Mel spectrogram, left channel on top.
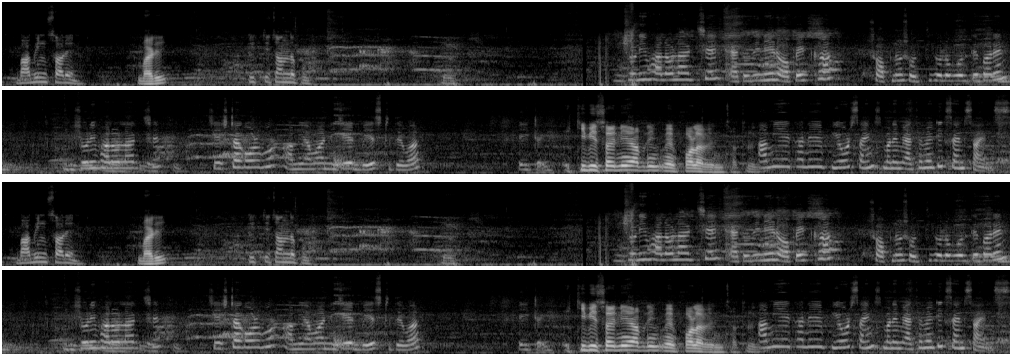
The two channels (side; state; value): both; identical; correlation 1.00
